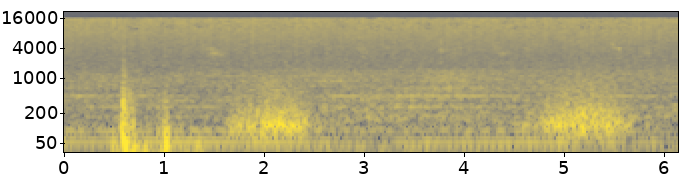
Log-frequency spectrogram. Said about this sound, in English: Okay. Really hope you guys could hear the helicopter flying there over. There was a helicopter in the background.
